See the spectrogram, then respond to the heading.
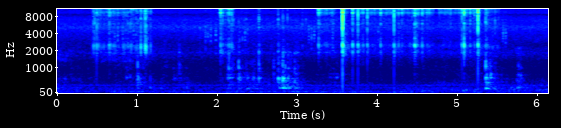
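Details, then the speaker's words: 120 V wall switch wiggled by hand: faint, irregular crackles and snaps each time it moves, pointing to failing internal contacts; replacing the switch is recommended. "a lot of times what happens is you'll hear crackling or the lights will go out if that's the case I do recommend replacing the switch or the outlet you can see this is the issue every time I move this you do hear that crackling"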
